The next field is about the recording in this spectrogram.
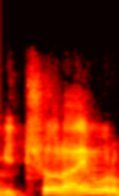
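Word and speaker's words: מִצְרַיִם: 두 번째가 미슈라임, 실제로 발음은 미추라임으로 발음이 납니다.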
